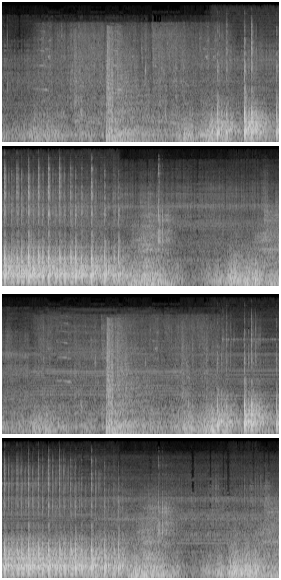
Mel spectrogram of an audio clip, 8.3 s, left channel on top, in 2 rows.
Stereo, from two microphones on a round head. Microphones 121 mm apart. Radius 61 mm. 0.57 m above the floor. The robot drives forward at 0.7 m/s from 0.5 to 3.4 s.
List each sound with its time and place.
1.6 s an explosion: centre (ahead or behind), 0.7 m
3.1 s tapping: 30° left (ahead or behind), 5 m
6.0 s a drawer: 50° left (ahead or behind), 7 m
